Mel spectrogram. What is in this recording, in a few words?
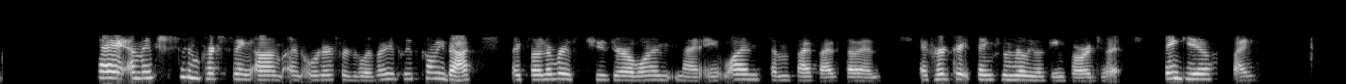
pizza voicemail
